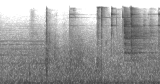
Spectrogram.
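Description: Street background with a low steady rumble, broken by scattered light clicks and a short bright metallic jingle about a second and a half in.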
